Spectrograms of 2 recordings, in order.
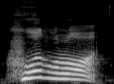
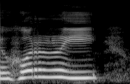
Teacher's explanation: Nah, di sini ada lam ta'rif menghadapi huruf ra. Tapi huruf ra di sini kasrah, berarti dia dibacanya bukan hurra, tapi hurri. Dia terhampar pangkal lidahnya. Betul, bukan lam qamariyah, namanya lam syamsi karena ada tasydid.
